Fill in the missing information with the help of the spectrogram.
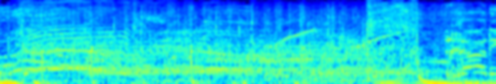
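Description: A crowd applauds steadily, mixed with cheering and high rising whistles, holding at a loud, even level for a couple of seconds without any talking.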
